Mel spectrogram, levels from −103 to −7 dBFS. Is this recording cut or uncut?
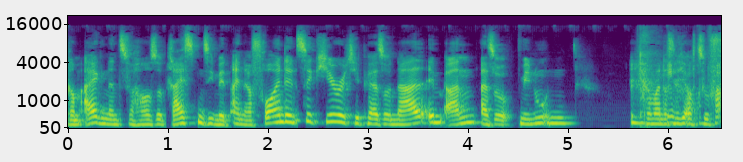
cut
